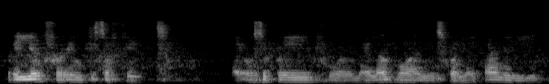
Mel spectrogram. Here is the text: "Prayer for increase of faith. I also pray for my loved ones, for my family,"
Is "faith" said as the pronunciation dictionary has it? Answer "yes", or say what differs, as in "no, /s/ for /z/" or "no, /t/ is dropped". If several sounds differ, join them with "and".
no, /t/ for /θ/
